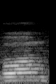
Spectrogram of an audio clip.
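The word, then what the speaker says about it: bomb: आप पढ़ रहे हैं बोम कोम डम थम ये गलत हो जाता है क्योंकि जब एम के बाद बी आएगा तो भी साइलेंट होगा जैसे इसको क्या पढ़ेंगे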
